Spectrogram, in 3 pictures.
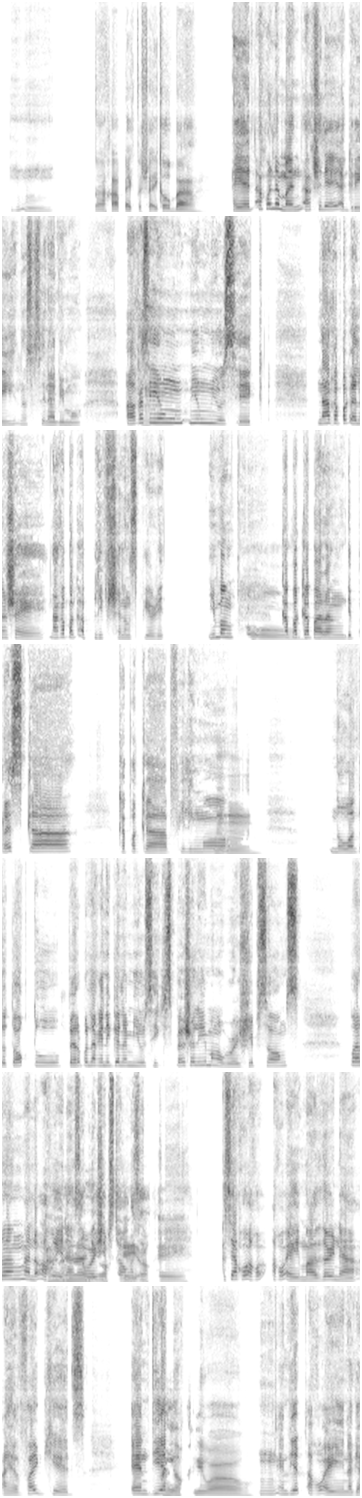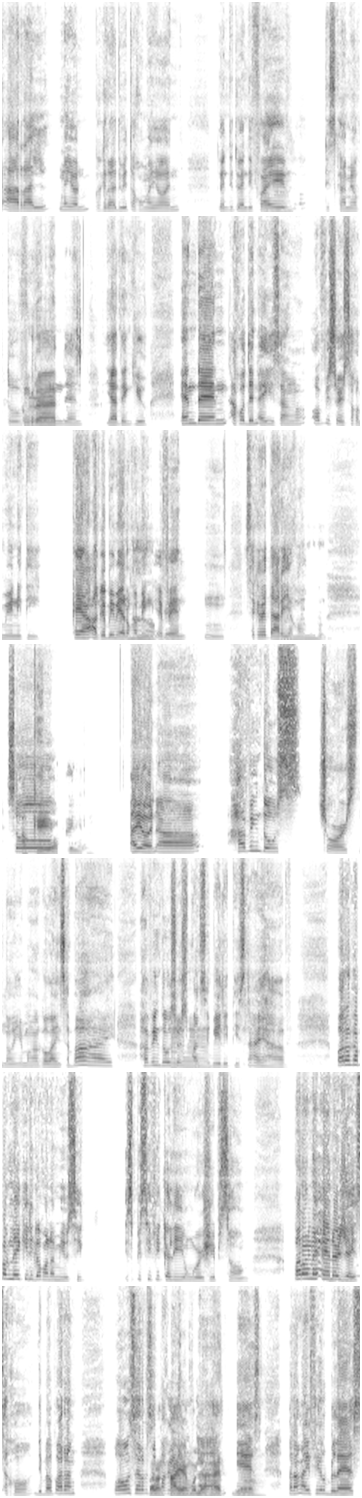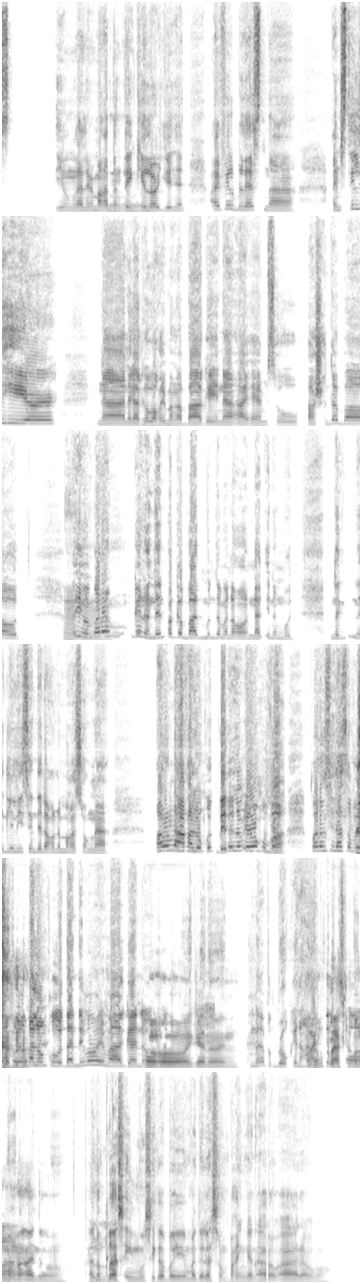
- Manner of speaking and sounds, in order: in English: "no one to talk to"; in English: "worship songs"; other background noise; "October" said as "octover"; in English: "having those chores"; in English: "having those responsibilities"; in English: "I feel blessed"; in English: "I'm still here"; in English: "I am so passioned about"; in English: "not in a mood"; joyful: "ewan ko ba, parang sinasabayan … may mga gano'n"; chuckle; dog barking; unintelligible speech
- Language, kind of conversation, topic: Filipino, unstructured, Paano nakaaapekto sa iyo ang musika sa araw-araw?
